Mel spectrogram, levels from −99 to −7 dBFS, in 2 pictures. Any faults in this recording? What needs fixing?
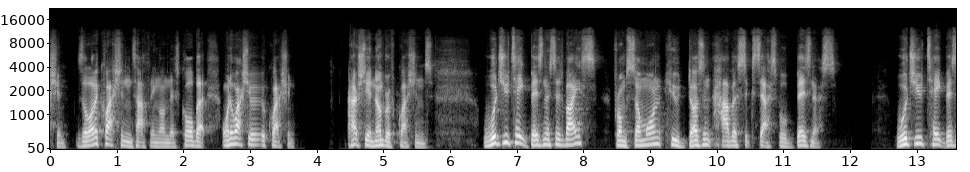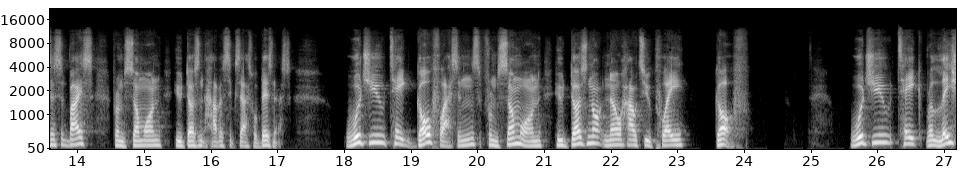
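No faults found; nothing to fix.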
